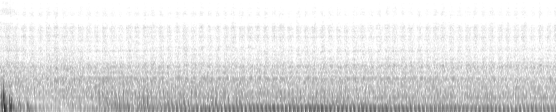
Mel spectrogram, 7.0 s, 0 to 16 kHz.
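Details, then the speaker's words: First-generation Fasco Heat Cycler ceiling fan at full speed, motor rated 1.4 A, about 0.74 A on medium; steady low motor hum with a light fast rattle, loose housing, cause unclear: housing rattle. "you can hear the housing rattles a little bit i'm not sure if that's because"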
